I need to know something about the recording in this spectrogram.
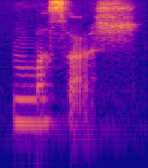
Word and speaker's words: massage: Because if you pronounce like a letter E, it's massage, but massage is different than massage, massage. We have one minimal pair that only change, that is the letter A, okay? A with E, massage, massage, okay?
